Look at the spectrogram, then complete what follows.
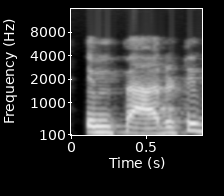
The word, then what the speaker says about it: imperative: उनको हम कहते हैं इंपैरेटिव सेंटेंसेस। याद रखिएगा, इंपरेटिव नहीं कहते हैं। Generally people pronounce it एज imperative. Even teachers do pronounce it, but it's absolutely wrong. So you'll pronounce it as imperative.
